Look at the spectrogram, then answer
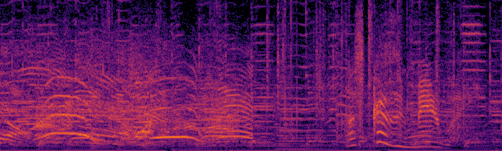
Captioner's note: crowd yelling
